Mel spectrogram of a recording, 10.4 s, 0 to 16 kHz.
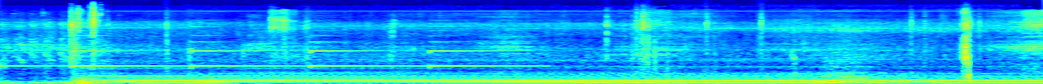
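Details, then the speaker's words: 28-year-old Lexus GS300 after replacing ignition coil six to cure a misfire: brief crank, fires at once and settles into a smooth, even idle with one quick blip over a door chime; normal start and idle. "I don't know. It feels like it's running fine."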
